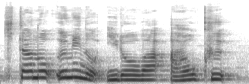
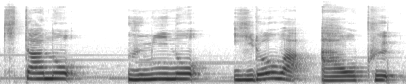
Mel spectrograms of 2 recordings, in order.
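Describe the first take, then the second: First: The sentence is read at a normal pace. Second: The sentence is read a little more slowly.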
